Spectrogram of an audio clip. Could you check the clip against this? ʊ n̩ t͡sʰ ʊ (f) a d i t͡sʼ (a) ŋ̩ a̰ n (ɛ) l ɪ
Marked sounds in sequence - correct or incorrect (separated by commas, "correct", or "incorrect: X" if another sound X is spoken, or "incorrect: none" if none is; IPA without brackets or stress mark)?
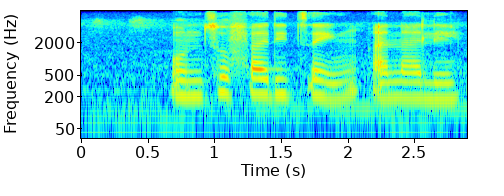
correct, incorrect: e, incorrect: a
